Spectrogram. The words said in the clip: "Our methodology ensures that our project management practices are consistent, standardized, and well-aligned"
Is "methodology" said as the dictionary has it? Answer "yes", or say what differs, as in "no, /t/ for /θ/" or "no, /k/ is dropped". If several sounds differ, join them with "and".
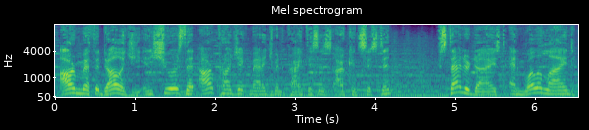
yes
